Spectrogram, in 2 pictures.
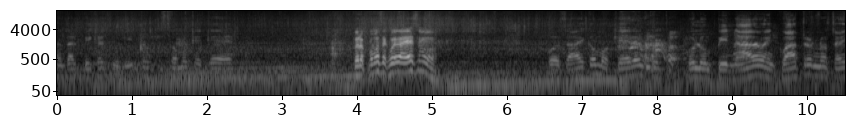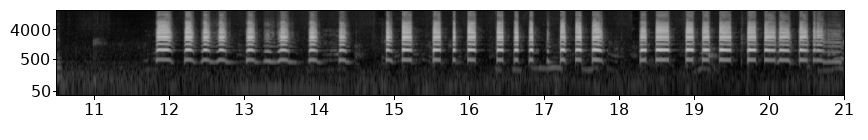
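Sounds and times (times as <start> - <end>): toy party horn tooting: 11.8 - 21.0.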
